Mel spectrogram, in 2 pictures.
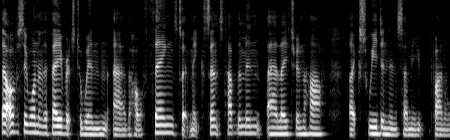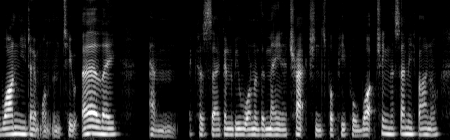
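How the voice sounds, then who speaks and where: With a British accent, a man talks at a very fast pace and fairly even intonation on a very clean recording with a silent background. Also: medium pitch for a man. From UK. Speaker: podcast host. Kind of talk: solo podcast analysis. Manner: casual, with frequent fillers.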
